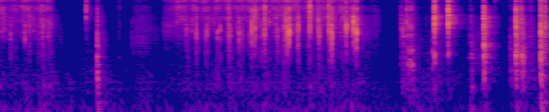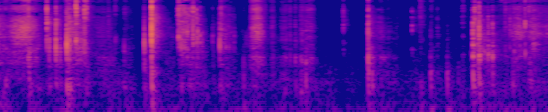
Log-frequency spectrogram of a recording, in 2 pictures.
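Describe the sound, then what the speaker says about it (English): Fingers pinching and lightly rubbing over creased paper in a mixed media craft project, giving a run of soft, close, irregular crinkling and scratchy rustles with brief pauses, no voices. "I'm just going to pinch the paper and just lightly rub over some of those creases"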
